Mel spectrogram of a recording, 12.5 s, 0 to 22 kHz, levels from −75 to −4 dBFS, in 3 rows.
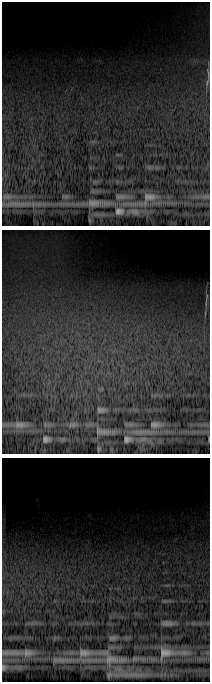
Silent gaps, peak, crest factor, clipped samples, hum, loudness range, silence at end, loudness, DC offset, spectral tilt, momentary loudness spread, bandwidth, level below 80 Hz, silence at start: none; -20 dBFS; 18 dB; under 0.1%; none; 5 LU; 0 s; -37 LUFS; under 0.1%; -2.5 dB/octave; 8 LU; over 20 kHz; -62 dBFS; 0 s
